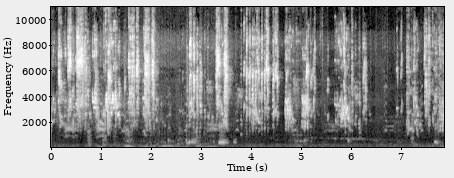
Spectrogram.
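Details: Budgerigars give separate bursts of high, squeaky chirps and short warbled phrases, with quiet gaps between them and soft low bumps underneath.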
